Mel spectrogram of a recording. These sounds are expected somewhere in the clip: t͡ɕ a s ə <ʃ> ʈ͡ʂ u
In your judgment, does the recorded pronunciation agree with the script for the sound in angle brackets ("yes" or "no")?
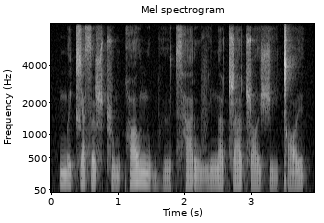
no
